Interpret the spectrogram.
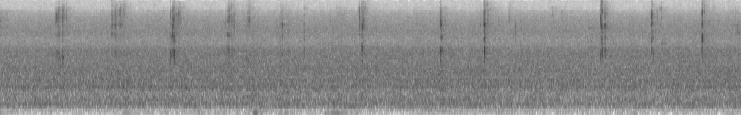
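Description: Close-up eating sounds of a man eating rice and fish curry by hand: chewing, with scattered wet mouth clicks and smacks, and fingers mixing rice on a steel plate. A steady hiss runs underneath.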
